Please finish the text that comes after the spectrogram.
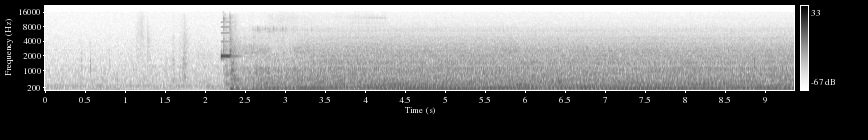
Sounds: Microwave oven

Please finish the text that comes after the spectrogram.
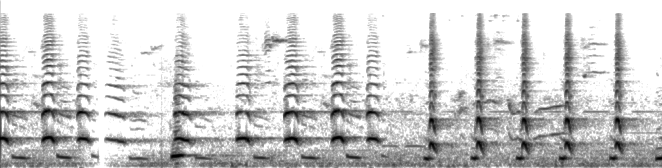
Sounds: gibbon howling

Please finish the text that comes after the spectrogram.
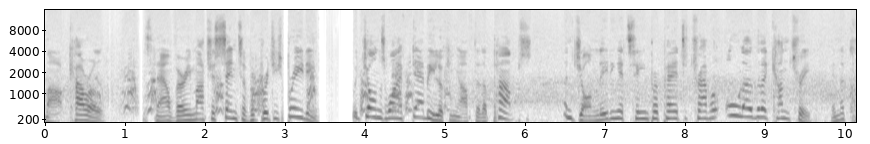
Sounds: Animal, Dog, Speech, Domestic animals

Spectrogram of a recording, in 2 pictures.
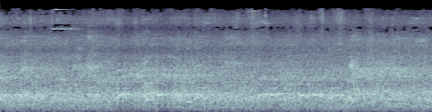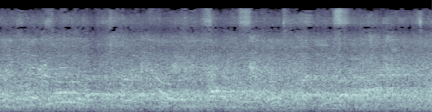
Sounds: Speech, Bow-wow

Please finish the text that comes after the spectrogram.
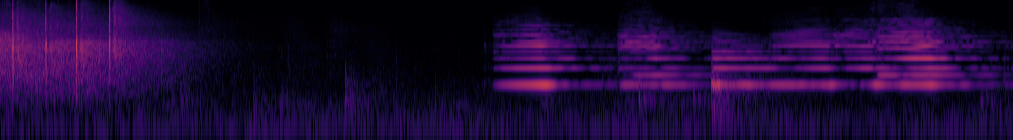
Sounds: fiddle, Musical instrument, Music

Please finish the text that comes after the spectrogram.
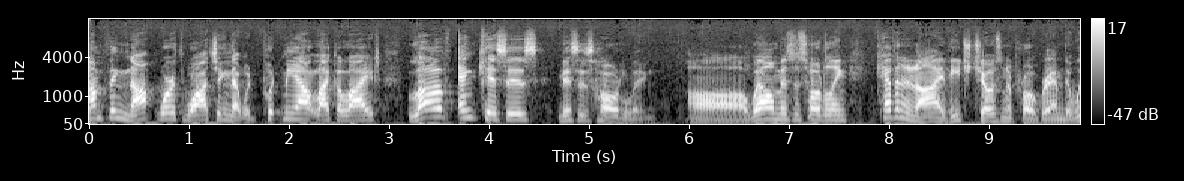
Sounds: Speech

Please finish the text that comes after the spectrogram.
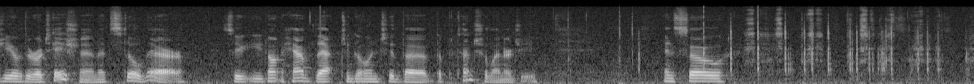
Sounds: inside a small room, Speech

